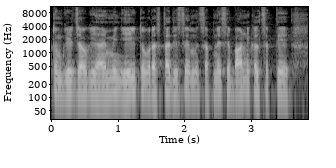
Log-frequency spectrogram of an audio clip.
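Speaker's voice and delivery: plain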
